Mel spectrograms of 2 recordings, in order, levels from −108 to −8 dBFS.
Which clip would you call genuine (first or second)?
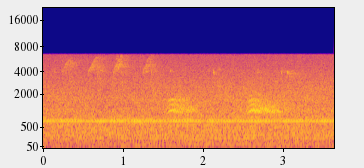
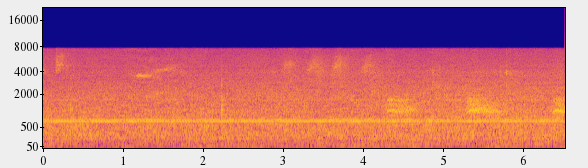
first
